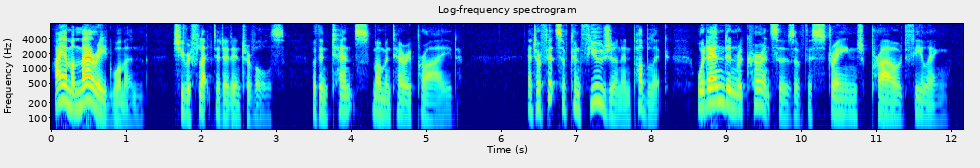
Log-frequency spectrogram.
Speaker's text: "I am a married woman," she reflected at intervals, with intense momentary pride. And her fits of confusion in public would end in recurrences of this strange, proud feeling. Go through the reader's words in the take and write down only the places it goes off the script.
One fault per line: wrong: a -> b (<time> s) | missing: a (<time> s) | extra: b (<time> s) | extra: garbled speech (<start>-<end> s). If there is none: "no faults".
no faults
